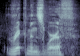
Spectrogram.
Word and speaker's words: Rickmansworth: death so they head to a place called rickmansworth sure I'm pronouncing that wrong just north of London yeah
